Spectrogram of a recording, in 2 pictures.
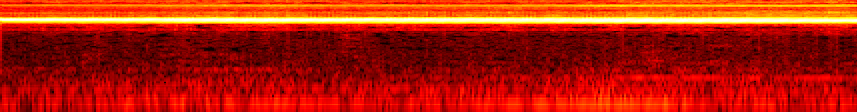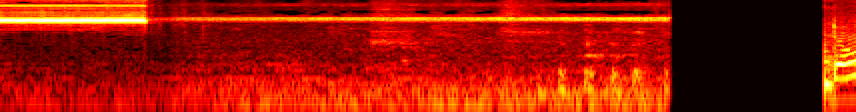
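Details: A cricket at deep night trills continuously on one high, piercing pitch, a fast even pulsing that blurs into a ringing tone; partway through it drops quieter and cuts off briefly.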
